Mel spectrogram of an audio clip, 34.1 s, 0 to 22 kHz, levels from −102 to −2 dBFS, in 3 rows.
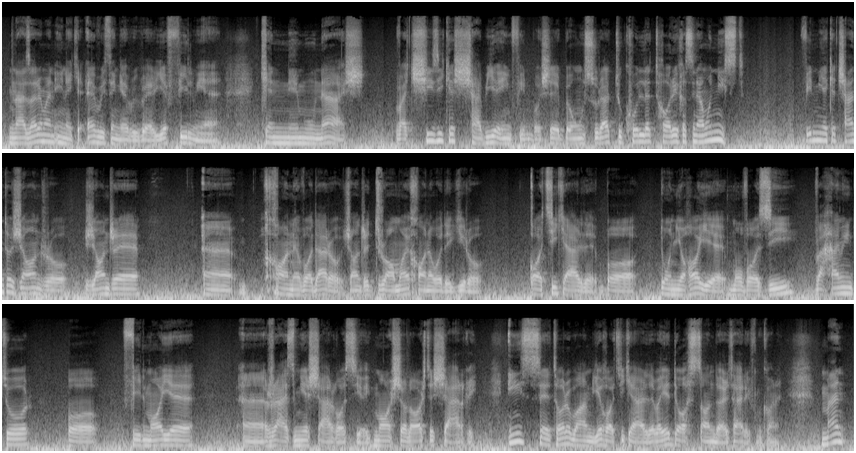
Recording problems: squashed, flat; somewhat
wind noise on the microphone; occasional gusts; 20 dB below the speech
uneven, jittery; strongly; from 10 to 30 s

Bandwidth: 15 kHz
